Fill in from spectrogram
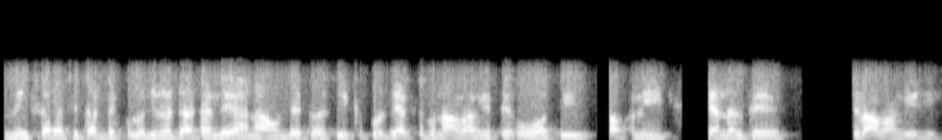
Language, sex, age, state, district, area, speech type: Punjabi, male, 18-30, Punjab, Firozpur, urban, conversation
